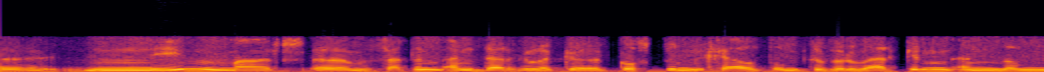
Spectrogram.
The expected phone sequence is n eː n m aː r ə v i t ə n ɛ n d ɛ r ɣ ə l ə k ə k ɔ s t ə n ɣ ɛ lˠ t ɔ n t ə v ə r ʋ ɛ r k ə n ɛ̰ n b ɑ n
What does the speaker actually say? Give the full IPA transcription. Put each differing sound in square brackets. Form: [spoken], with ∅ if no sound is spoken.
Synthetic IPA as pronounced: n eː n m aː r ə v [ɛ] t ə n ɛ n d ɛ r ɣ ə l ə k ə k ɔ s t ə n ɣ ɛ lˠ t ɔ [m] t ə v ə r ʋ ɛ r k ə n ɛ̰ n [d] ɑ n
